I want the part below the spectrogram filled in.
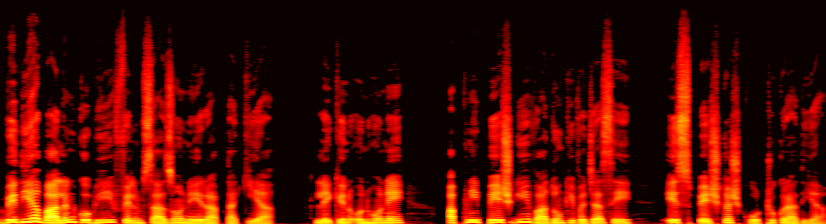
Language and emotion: Urdu, neutral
